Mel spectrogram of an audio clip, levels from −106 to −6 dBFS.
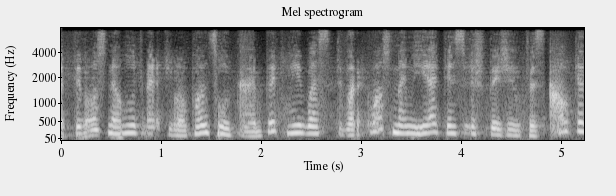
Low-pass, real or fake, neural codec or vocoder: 7.2 kHz; fake; codec, 44.1 kHz, 0.9 kbps, DAC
